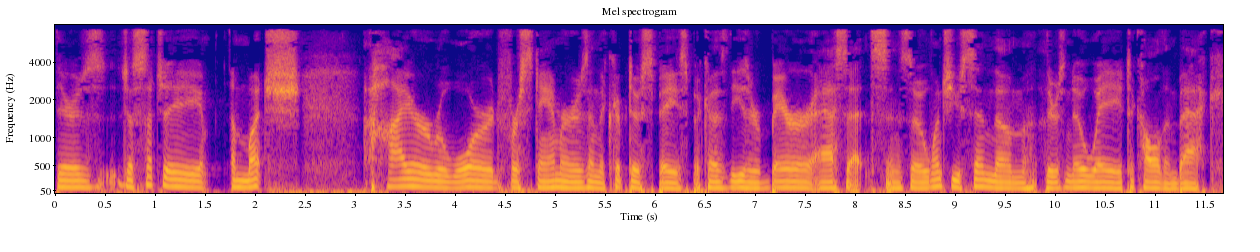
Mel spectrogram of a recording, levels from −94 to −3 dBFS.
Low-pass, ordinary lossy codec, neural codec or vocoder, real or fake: 7.2 kHz; MP3, 32 kbps; none; real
